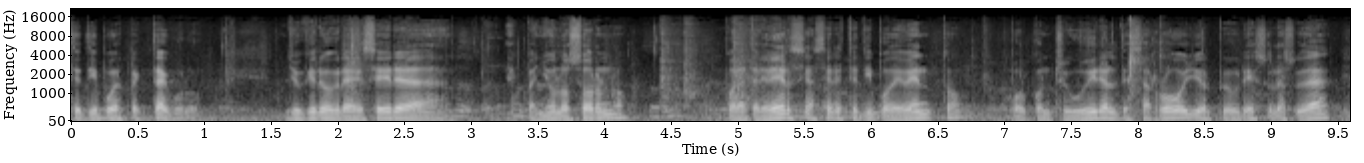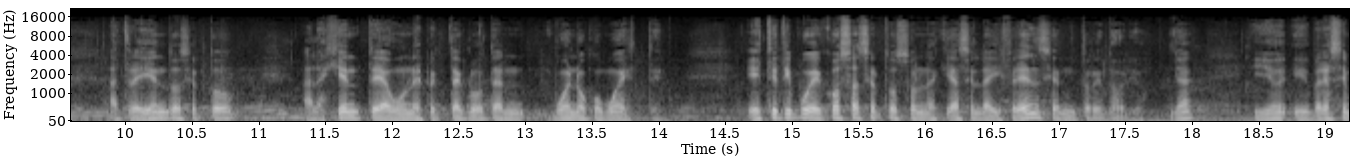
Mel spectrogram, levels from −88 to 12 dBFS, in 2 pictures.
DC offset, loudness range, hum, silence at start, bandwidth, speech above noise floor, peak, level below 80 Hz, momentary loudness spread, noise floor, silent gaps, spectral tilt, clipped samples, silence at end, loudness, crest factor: under 0.1%; 3 LU; none; 0 s; 16.5 kHz; 21 dB; 0 dBFS; -42 dBFS; 15 LU; -40 dBFS; none; -5.5 dB/octave; under 0.1%; 0 s; -20 LUFS; 18 dB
